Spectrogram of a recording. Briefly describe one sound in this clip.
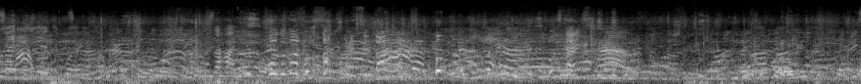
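Young girls chatter and laugh close by, outdoors.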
